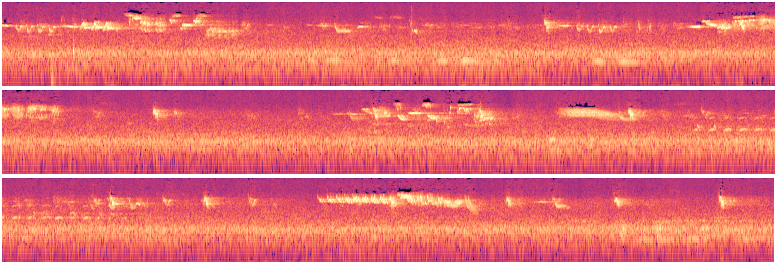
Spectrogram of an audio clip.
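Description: Small birds chirping and twittering in short bursts every few seconds, over a faint steady hum.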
